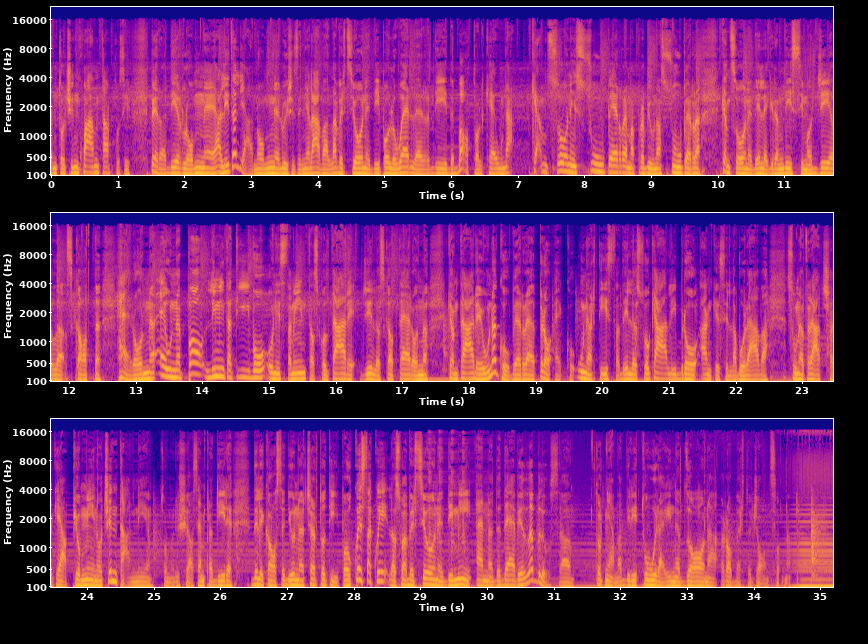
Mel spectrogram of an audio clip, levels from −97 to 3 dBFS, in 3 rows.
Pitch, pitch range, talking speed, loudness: 120 Hz, 110-135 Hz, 155 wpm, -17 LUFS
